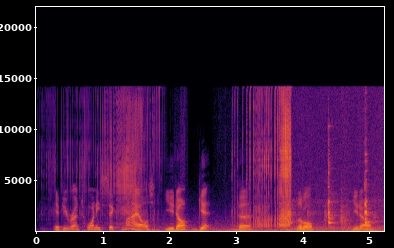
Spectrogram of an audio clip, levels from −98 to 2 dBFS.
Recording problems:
household noises; very loud; throughout; 1 dB above the speech
low rumble; faint; from 1.5 to 4.5 s; 25 dB below the speech

